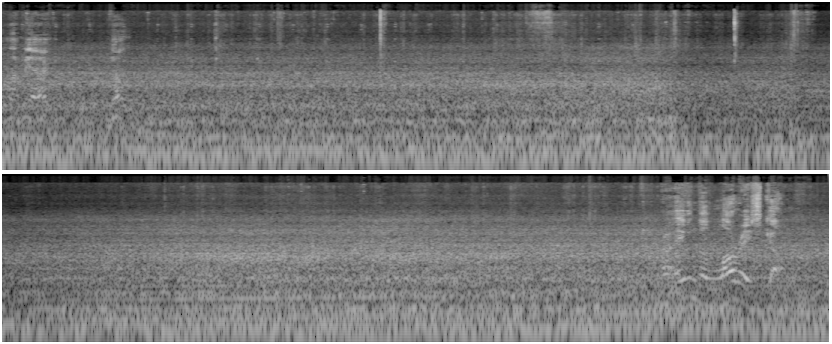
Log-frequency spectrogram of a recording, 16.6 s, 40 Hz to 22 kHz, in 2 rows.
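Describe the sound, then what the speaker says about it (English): A car travels along a UK motorway at about 45 mph, a constant low road and engine rumble filling the cabin from start to finish, with a brief higher tone near the end. "We're doing 45 miles an hour on the motorway."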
